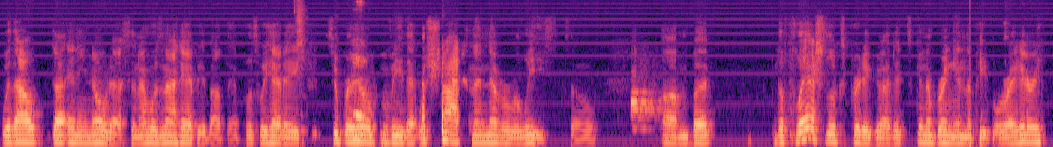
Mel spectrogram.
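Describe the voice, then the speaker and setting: A man's voice: medium pitch, moderate pace. A man hosting a casual group chat. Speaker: host. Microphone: video call. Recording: muffled online call with hum.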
